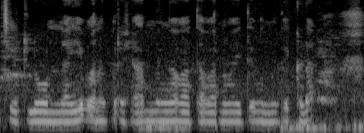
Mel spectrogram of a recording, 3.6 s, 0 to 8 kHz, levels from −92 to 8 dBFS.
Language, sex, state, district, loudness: Telugu, female, Andhra Pradesh, Guntur, -36 LUFS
